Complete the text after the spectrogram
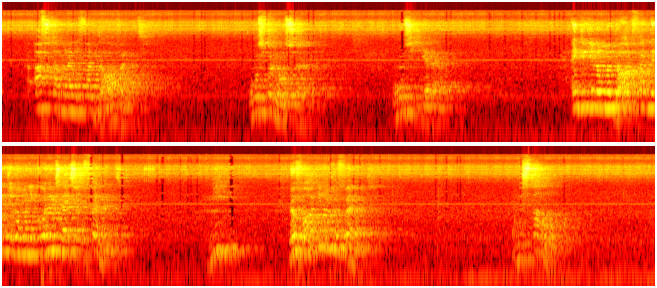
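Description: An elderly man speaks slowly and calmly into a microphone in an echoing room.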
